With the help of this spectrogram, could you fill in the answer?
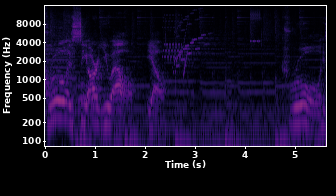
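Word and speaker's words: K. Rool: Cruel. He spelled it. He pronounced it right. K-R-O-O-L. Cruel.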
